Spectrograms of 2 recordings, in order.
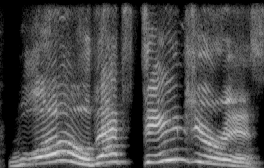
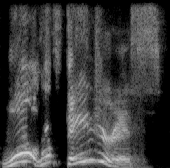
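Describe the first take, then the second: First: The line is stretched out slowly. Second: The line is said quickly and plainly.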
